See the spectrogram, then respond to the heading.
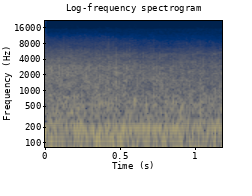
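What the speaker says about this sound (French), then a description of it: "Donc le Mi-17, c'est un hélicoptère de manœuvre de conception soviétique" Soviet-designed Mi-17 transport helicopter passing over a civil and military parade in Thiès, heard as a steady, loud broadband engine and rotor roar with no talk.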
